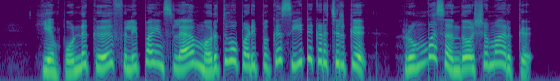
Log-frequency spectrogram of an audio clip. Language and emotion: Tamil, happy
